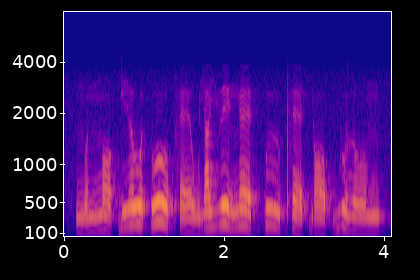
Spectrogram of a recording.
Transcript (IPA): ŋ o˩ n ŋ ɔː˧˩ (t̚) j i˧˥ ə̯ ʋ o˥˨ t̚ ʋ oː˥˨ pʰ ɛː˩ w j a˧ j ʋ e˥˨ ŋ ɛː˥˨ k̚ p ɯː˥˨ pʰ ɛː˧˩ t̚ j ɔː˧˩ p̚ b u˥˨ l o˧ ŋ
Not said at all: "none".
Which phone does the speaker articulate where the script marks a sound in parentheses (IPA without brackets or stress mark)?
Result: k̚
